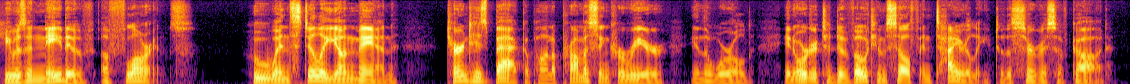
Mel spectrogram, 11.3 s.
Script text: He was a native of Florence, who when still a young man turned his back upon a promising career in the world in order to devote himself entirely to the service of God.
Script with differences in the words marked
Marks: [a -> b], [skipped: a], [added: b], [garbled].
He was a native of Florence, who when still a young man turned his back upon a promising career in the world in order to devote himself entirely to the service of God.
